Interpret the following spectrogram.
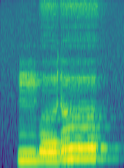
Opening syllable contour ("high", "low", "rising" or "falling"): low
